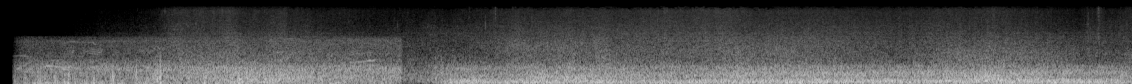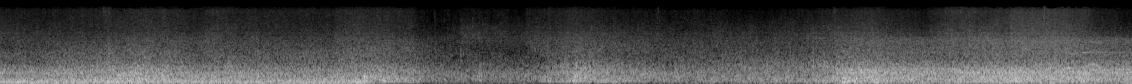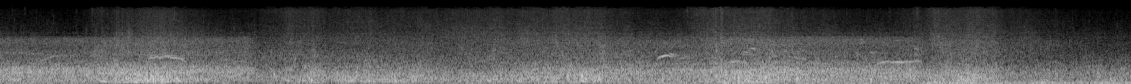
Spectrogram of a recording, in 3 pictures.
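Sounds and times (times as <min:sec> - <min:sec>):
ocean surf breaking: 0:00.1 - 0:33.9
wind rumbling on microphone: 0:00.1 - 0:33.9.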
